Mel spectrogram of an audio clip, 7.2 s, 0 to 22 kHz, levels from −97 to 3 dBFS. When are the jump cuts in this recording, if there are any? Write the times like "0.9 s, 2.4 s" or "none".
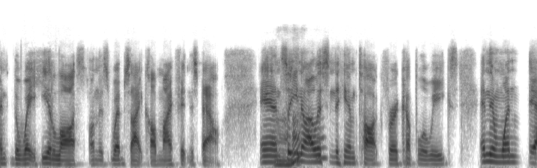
none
